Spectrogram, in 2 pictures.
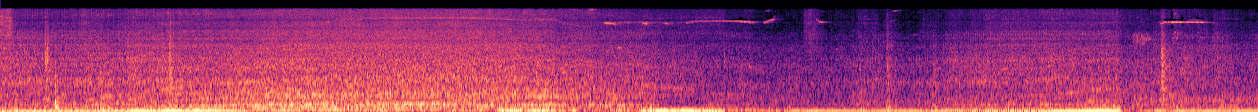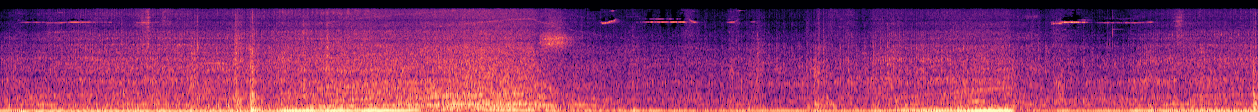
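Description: Dennis Eagle side-loader garbage truck at work: its diesel engine revs up and down twice as the automated arm lifts and empties bins. Between stops the engine runs steadily, with air-brake hisses and sudden drops in level as the truck pulls up and moves off.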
